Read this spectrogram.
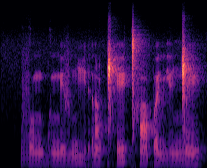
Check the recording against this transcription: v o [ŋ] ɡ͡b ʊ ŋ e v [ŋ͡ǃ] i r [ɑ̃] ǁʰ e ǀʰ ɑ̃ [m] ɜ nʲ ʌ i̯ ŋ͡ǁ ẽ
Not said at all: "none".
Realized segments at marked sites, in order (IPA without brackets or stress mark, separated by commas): ŋ, ŋ, ɑ̃, p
